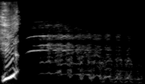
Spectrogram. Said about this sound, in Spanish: ¡Arre, caballo! ¡Debemos salvar a la princesa!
